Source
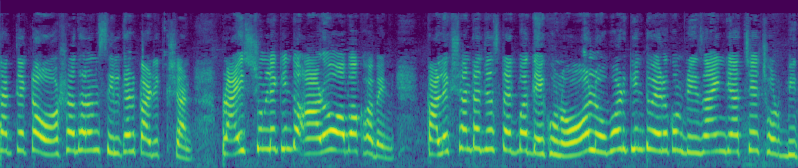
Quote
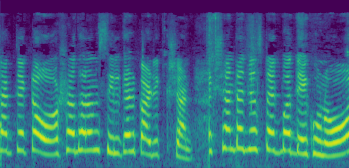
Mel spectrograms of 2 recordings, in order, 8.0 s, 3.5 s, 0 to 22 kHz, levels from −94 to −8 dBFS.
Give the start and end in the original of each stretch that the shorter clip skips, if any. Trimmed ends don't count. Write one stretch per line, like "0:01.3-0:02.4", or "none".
0:02.2-0:04.5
